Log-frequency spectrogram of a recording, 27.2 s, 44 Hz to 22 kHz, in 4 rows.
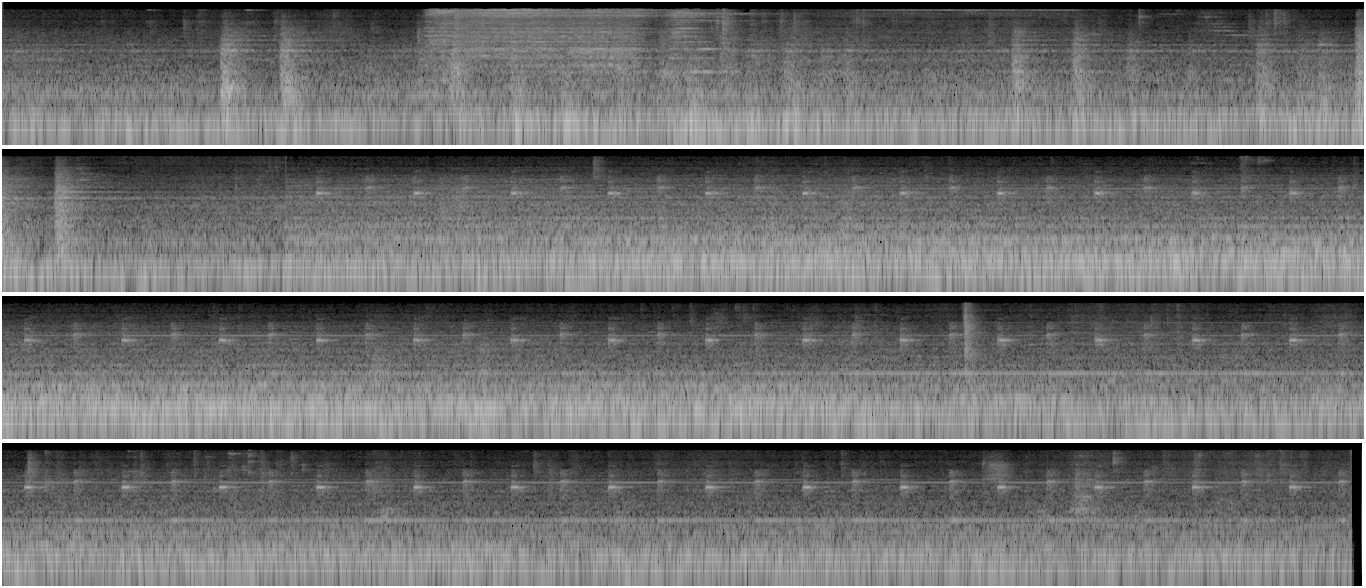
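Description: Sanriku Railway 36-700 series diesel railcar heard from inside, rolling into a station. Its wheels click over points and rail joints, with a brief wheel squeal about two seconds in. From about eight seconds in there is a steady low engine and running hum, with a regular high tick about twice a second.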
